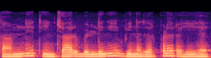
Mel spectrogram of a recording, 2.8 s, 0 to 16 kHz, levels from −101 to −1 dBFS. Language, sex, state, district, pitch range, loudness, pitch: Hindi, male, Jharkhand, Ranchi, 130-140 Hz, -15 LUFS, 135 Hz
